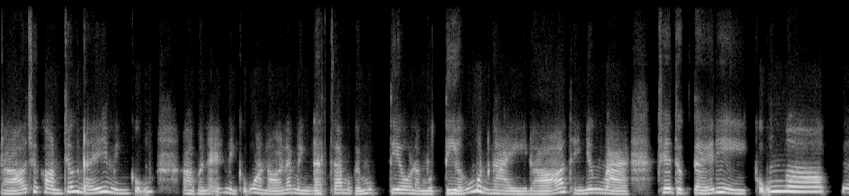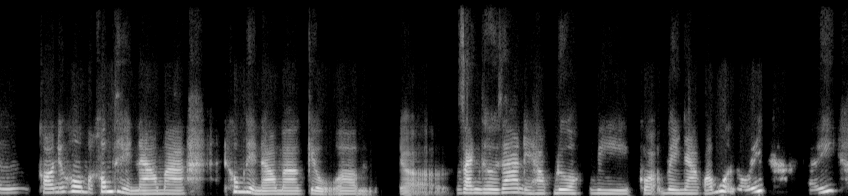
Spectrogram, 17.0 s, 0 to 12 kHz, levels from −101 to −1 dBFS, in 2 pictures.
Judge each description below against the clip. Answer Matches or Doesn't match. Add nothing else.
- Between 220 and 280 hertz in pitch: Doesn't match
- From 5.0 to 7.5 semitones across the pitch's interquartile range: Matches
